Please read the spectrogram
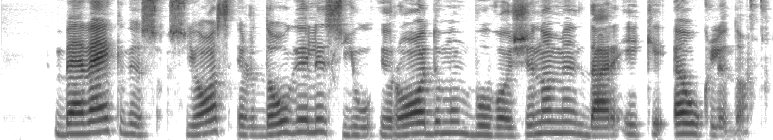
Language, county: Lithuanian, Utena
